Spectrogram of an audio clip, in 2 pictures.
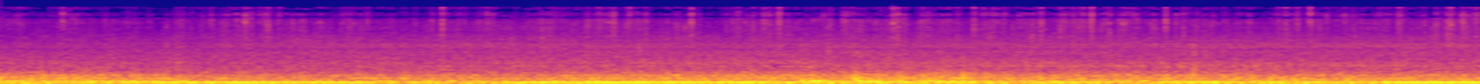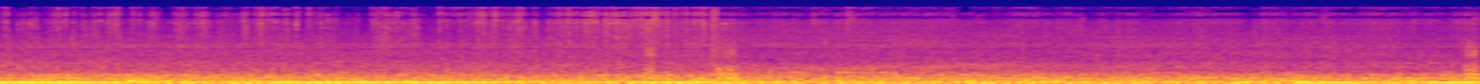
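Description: Steady low rumble of a car driving on a wet freeway, heard from inside the cabin: engine and road noise with tyre hiss from the wet pavement.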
